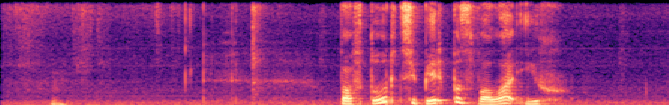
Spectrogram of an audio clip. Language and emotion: Russian, neutral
